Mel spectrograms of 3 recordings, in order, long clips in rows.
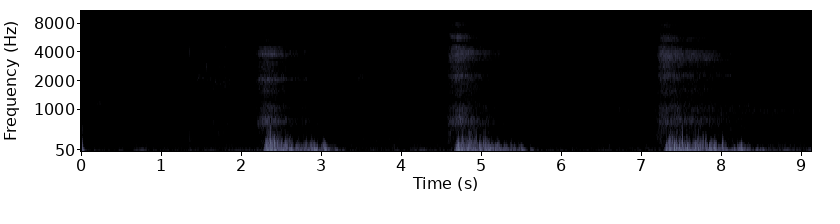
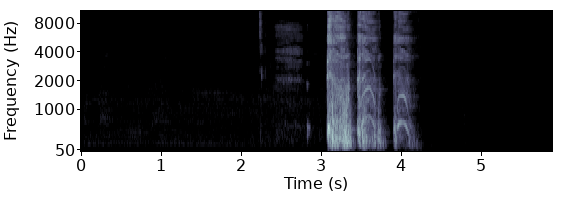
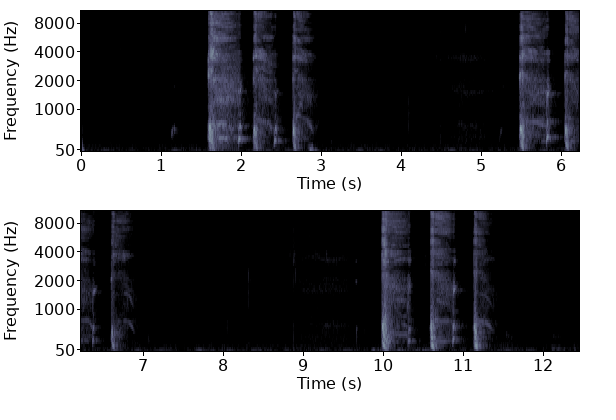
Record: {"exhalation_length": "9.1 s", "exhalation_amplitude": 1225, "exhalation_signal_mean_std_ratio": 0.49, "cough_length": "5.9 s", "cough_amplitude": 32768, "cough_signal_mean_std_ratio": 0.24, "three_cough_length": "12.5 s", "three_cough_amplitude": 12511, "three_cough_signal_mean_std_ratio": 0.3, "survey_phase": "alpha (2021-03-01 to 2021-08-12)", "age": "18-44", "gender": "Female", "wearing_mask": "No", "symptom_none": true, "smoker_status": "Ex-smoker", "respiratory_condition_asthma": true, "respiratory_condition_other": false, "recruitment_source": "REACT", "submission_delay": "1 day", "covid_test_result": "Negative", "covid_test_method": "RT-qPCR", "covid_ct_value": 40.0, "covid_ct_gene": "N gene"}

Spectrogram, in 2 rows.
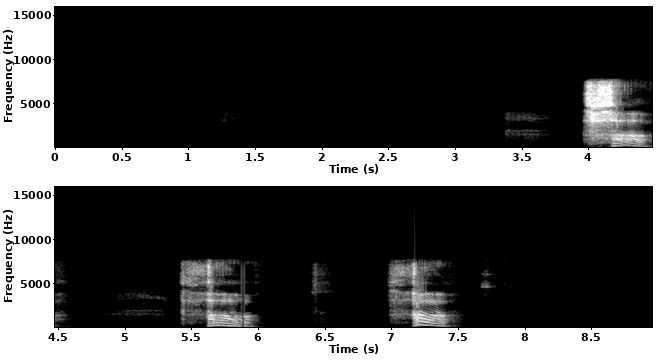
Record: {"exhalation_length": "9.0 s", "exhalation_amplitude": 32768, "exhalation_signal_mean_std_ratio": 0.29, "survey_phase": "alpha (2021-03-01 to 2021-08-12)", "age": "65+", "gender": "Female", "wearing_mask": "No", "symptom_none": true, "smoker_status": "Ex-smoker", "respiratory_condition_asthma": false, "respiratory_condition_other": false, "recruitment_source": "REACT", "submission_delay": "3 days", "covid_test_result": "Negative", "covid_test_method": "RT-qPCR"}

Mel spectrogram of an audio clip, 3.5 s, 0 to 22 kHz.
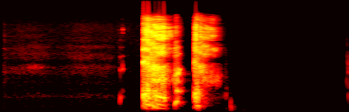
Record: {"cough_length": "3.5 s", "cough_amplitude": 29612, "cough_signal_mean_std_ratio": 0.27, "survey_phase": "alpha (2021-03-01 to 2021-08-12)", "age": "45-64", "gender": "Female", "wearing_mask": "No", "symptom_cough_any": true, "symptom_abdominal_pain": true, "symptom_fatigue": true, "symptom_headache": true, "symptom_change_to_sense_of_smell_or_taste": true, "smoker_status": "Never smoked", "respiratory_condition_asthma": false, "respiratory_condition_other": false, "recruitment_source": "Test and Trace", "submission_delay": "2 days", "covid_test_result": "Positive", "covid_test_method": "RT-qPCR", "covid_ct_value": 15.7, "covid_ct_gene": "ORF1ab gene", "covid_ct_mean": 16.1, "covid_viral_load": "5200000 copies/ml", "covid_viral_load_category": "High viral load (>1M copies/ml)"}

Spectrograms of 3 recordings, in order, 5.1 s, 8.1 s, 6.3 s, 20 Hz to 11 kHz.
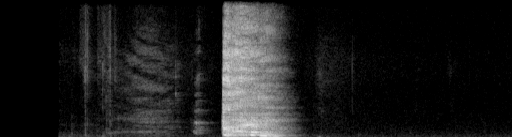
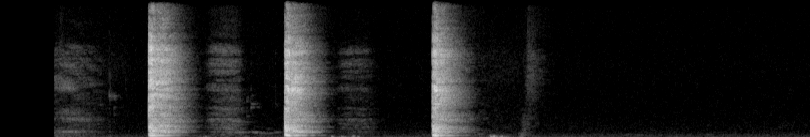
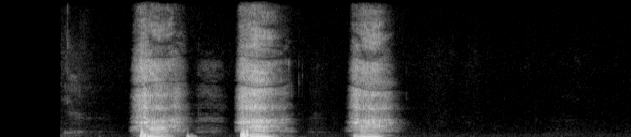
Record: {"cough_length": "5.1 s", "cough_amplitude": 25340, "cough_signal_mean_std_ratio": 0.27, "three_cough_length": "8.1 s", "three_cough_amplitude": 27722, "three_cough_signal_mean_std_ratio": 0.21, "exhalation_length": "6.3 s", "exhalation_amplitude": 24589, "exhalation_signal_mean_std_ratio": 0.32, "survey_phase": "beta (2021-08-13 to 2022-03-07)", "age": "65+", "gender": "Male", "wearing_mask": "No", "symptom_runny_or_blocked_nose": true, "symptom_fatigue": true, "symptom_onset": "4 days", "smoker_status": "Ex-smoker", "respiratory_condition_asthma": false, "respiratory_condition_other": false, "recruitment_source": "Test and Trace", "submission_delay": "2 days", "covid_test_result": "Positive", "covid_test_method": "RT-qPCR", "covid_ct_value": 35.0, "covid_ct_gene": "N gene"}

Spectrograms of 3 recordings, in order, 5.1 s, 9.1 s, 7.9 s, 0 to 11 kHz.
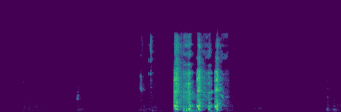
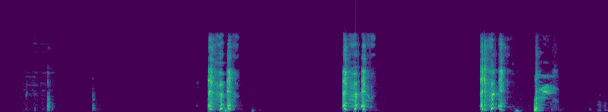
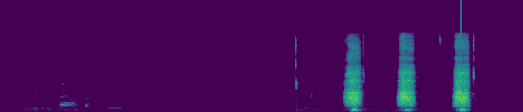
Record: {"cough_length": "5.1 s", "cough_amplitude": 32767, "cough_signal_mean_std_ratio": 0.2, "three_cough_length": "9.1 s", "three_cough_amplitude": 32768, "three_cough_signal_mean_std_ratio": 0.24, "exhalation_length": "7.9 s", "exhalation_amplitude": 29293, "exhalation_signal_mean_std_ratio": 0.22, "survey_phase": "beta (2021-08-13 to 2022-03-07)", "age": "18-44", "gender": "Female", "wearing_mask": "No", "symptom_none": true, "smoker_status": "Never smoked", "respiratory_condition_asthma": false, "respiratory_condition_other": false, "recruitment_source": "REACT", "submission_delay": "1 day", "covid_test_result": "Negative", "covid_test_method": "RT-qPCR"}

